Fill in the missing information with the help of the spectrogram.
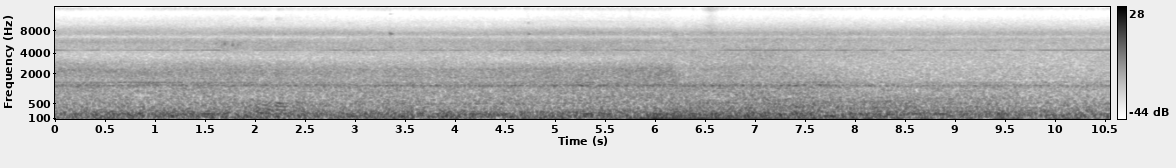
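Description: Steady street traffic noise, with a vehicle engine humming low that grows a little louder about halfway through.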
